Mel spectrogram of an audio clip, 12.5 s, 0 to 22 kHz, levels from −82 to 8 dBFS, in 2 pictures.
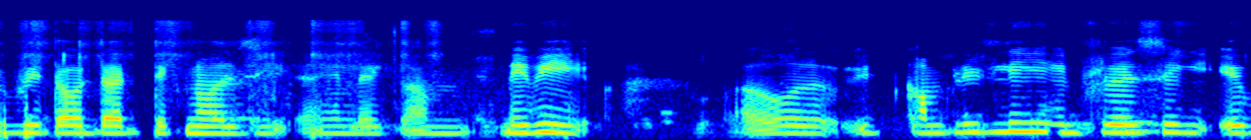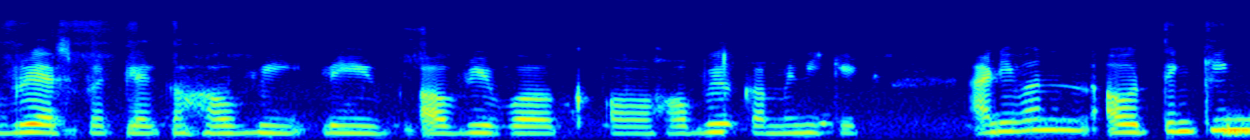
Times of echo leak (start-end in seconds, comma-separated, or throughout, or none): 1.14-3.58, 5.21-6.30, 7.52-11.09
